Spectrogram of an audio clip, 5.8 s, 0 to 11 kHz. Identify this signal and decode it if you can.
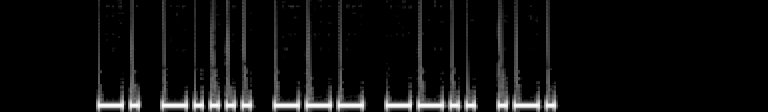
Morse code, heard as a keyed tone, about 20 wpm, 700 Hz. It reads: N6OZR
